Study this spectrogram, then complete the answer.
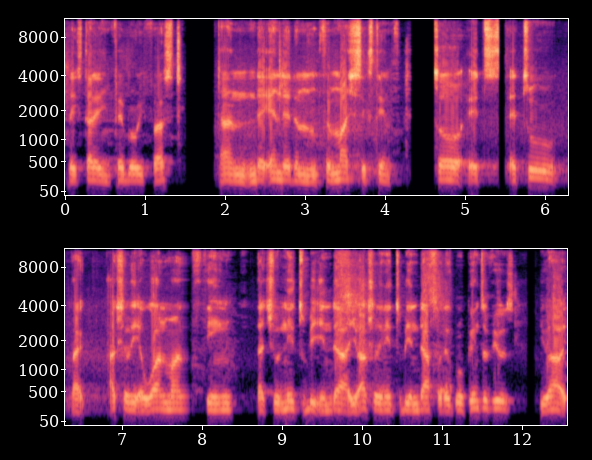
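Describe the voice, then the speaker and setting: A young man with a Tanzanian accent, a student explaining the application stages, halting and repeating himself. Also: fairly low pitch, darkish tone, rough recording. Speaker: student sharing experience. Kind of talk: seminar talk.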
